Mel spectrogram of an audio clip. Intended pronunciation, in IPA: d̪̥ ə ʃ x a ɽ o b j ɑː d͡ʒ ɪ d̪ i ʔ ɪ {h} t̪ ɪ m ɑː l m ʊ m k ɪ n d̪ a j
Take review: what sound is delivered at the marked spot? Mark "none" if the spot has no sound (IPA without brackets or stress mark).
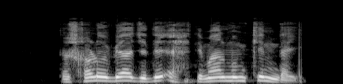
h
